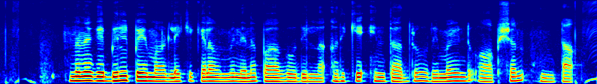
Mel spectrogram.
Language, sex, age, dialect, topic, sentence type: Kannada, male, 18-24, Coastal/Dakshin, banking, question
